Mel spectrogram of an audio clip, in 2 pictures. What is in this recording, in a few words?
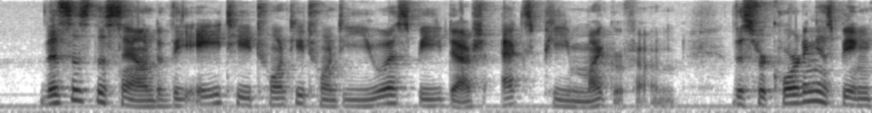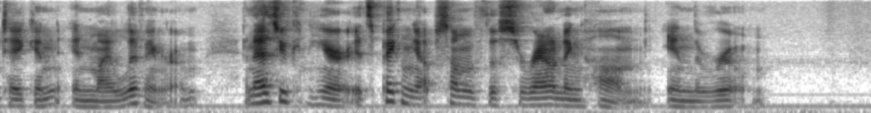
No Noise Reduction; AT2020USB-XP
